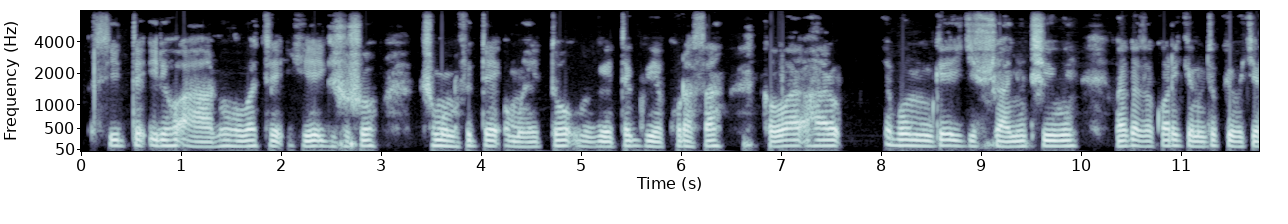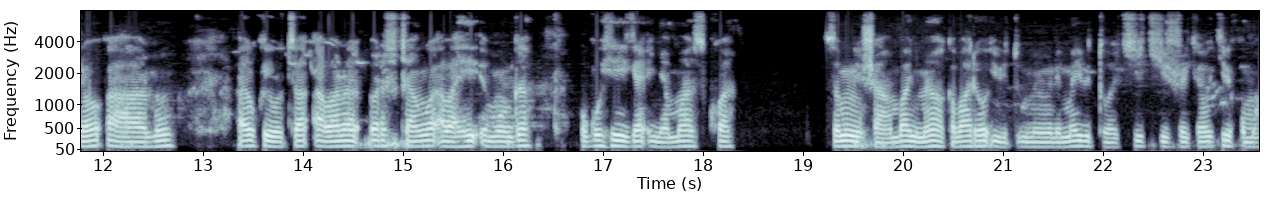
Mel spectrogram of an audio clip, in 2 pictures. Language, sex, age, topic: Kinyarwanda, male, 18-24, government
